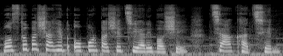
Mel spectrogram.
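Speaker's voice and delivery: ordinary delivery, nothing marked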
